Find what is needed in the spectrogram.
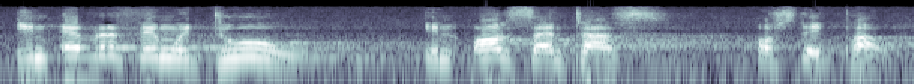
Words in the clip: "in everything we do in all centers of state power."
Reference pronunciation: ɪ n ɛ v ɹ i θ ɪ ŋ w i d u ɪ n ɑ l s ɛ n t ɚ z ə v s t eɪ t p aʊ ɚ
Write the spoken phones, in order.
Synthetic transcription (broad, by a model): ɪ n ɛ v ɹ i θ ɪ ŋ w i d u ɪ n ɑ l s ɛ n t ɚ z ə f s t eɪ t p aʊ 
